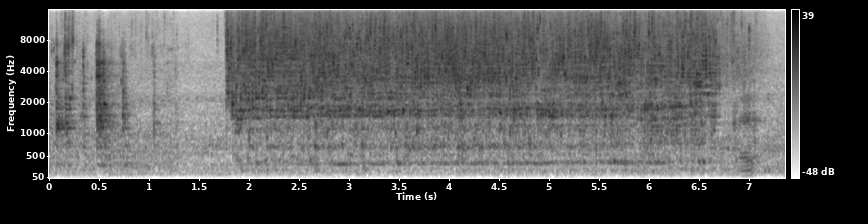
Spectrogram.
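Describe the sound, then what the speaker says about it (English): Water gushes steadily into a pot holding jars for canning blueberry jam, a full rushing pour that runs for several seconds after a few clinks, then tapers off. "the water is going to need to be above the jar, so I will have to add some water to this"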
